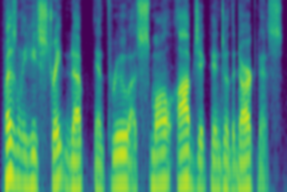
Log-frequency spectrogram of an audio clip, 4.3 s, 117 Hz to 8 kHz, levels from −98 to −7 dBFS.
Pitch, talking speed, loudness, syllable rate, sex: 125 Hz, 165 wpm, -19 LUFS, 4.7 syllables/s, male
